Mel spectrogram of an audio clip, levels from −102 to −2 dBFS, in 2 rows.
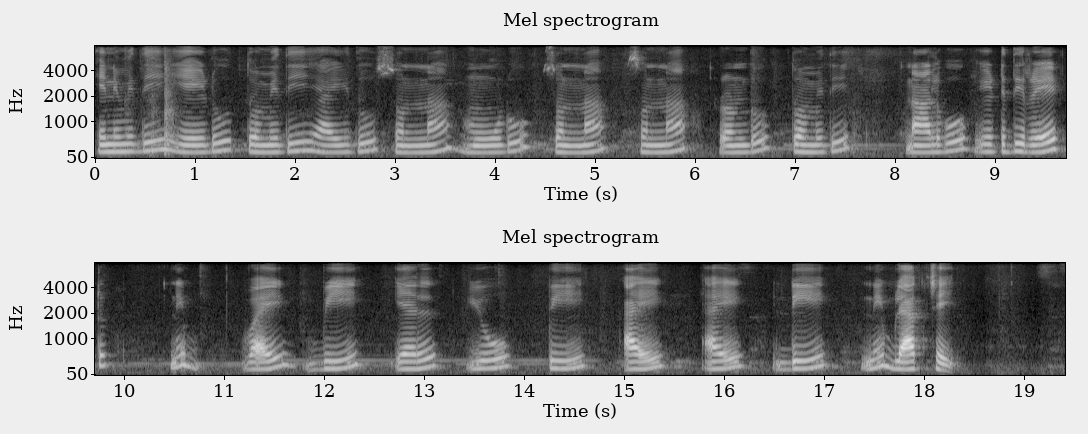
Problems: constant background noise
